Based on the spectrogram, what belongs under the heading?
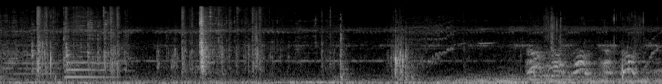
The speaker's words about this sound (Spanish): vamos, deja ya de ladrar. Cállate, me vas a volver loco.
